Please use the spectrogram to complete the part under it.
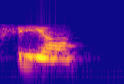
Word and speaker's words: Fillon: François Fillon is my understanding, and my French is pretty lousy, but I believe that is how his last name is pronounced, Fillon.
